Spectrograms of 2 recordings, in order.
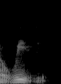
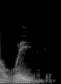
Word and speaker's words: Weave: Exatamente, pronuncia-se Weave, não é Wave.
